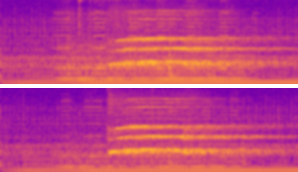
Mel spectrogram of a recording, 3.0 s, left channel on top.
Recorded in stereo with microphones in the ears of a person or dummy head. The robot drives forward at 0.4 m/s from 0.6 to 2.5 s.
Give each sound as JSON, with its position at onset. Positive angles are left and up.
{"t": 1.1, "sound": "a cat meowing", "side_deg": -35, "distance_m": 1.0}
